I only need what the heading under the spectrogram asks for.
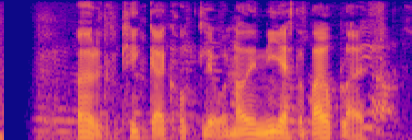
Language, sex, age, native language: Icelandic, male, 14, Icelandic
